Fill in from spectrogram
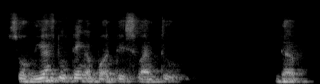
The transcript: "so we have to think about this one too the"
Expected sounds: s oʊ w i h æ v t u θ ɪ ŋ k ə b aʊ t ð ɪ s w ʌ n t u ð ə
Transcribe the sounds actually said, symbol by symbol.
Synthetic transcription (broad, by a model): s oʊ w i h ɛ f t u t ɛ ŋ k ə b aʊ t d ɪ s w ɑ n t u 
